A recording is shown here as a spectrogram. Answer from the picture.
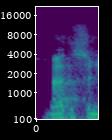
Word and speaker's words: Matheson: Am I saying it right? Matheson, you got it spot on.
